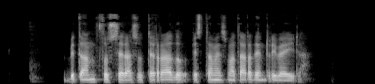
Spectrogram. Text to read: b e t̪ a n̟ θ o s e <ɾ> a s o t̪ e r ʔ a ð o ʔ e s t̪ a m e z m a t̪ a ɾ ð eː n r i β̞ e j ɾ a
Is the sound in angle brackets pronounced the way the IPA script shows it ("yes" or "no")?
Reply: yes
